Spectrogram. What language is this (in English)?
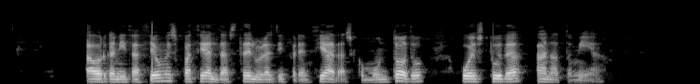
Galician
